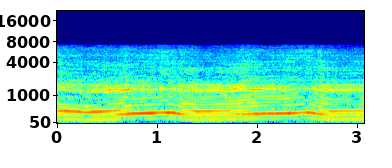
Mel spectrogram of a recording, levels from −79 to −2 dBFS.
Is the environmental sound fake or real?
real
